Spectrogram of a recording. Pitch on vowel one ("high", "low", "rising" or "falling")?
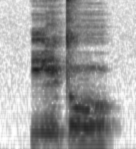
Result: low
